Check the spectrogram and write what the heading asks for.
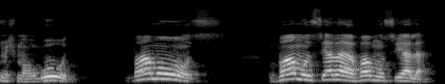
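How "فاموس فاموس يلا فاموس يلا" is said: high, punchy "vamos" calls; mock someone forever shouting vamos; mimicked rallying cry. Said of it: "هو كل مشكلته ان هو بيقول فاموس". (تقليد ساخر لصيحة فاموس بنبرة عالية)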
